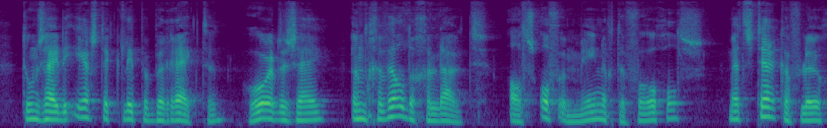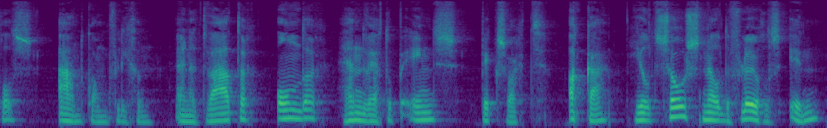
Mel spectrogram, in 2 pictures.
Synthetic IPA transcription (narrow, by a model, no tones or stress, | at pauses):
tunzɛjdəʔɪːɹstəklɪpəbərɛjktʰən | hʊːɹdənzɛj | ənχəʋɛlˠdəχəlœɥt | ɑlˠsɔfənmejnəχdəv̥owχəlˠs | mɛtstɛɹkəv̥løɥχəlˠs | ʔaːnkʋɑmv̥liχən | ʔɛnɦətʋaːtər | ɔndər | ɦɛnʋɛɹtɔpejns | pɪksʋɑɹt | ʔɑka | hilˠtsowsnɛlˠdəv̥løɥχəlˠsɪn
